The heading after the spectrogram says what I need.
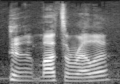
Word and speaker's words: mozzarella: How do you pronounce mozzarella? I add a T in there for some reason.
